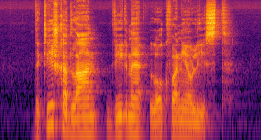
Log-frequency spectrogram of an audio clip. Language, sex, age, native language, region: Slovenian, male, 30-49, Slovenian, Zasavska region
